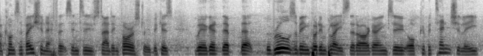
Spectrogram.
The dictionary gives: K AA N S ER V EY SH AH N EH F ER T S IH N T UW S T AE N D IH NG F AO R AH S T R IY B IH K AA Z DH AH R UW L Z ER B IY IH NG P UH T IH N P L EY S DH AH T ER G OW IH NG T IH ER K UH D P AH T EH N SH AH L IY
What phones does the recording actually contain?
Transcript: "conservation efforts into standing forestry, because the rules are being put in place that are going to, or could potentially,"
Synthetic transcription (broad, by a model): K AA N S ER V EY SH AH N EH F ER T S IH N T UW S T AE N D IH NG F AO R AH S T R IY B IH K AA Z DH AH R UW L Z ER B IY IH NG P UH T IH N P L EY S DH AH T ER G OW IH NG T IH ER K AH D P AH T EH N SH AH L IY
